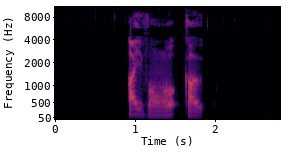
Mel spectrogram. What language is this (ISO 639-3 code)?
jpn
